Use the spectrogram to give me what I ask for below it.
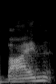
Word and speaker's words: Beim: my last name is buying the ein and rhymes with time so it's fine time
